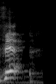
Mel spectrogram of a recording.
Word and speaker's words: VIP: what's VIP Ike asks he pronounces the acronym as a word rhyming with zip VI you say I goes VIP it stands Escape that's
